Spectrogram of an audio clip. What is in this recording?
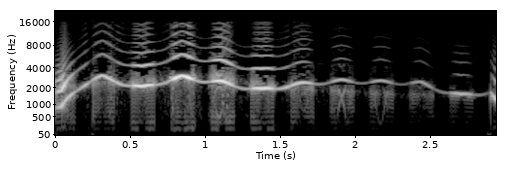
sonokids-omni 24
funny, sound-effect, electro, weird, beep, analog, electronic, filter, analogue, sonokids-omni, comedy, moog, fx, speech, ridicule, synthesizer, cartoon, toy, game, lol, happy-new-ears, synth, strange, bleep, fun, abstract, soundesign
